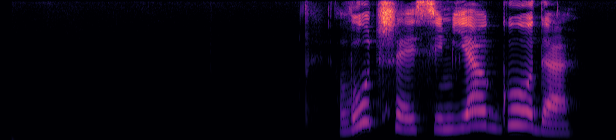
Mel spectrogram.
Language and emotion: Russian, positive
